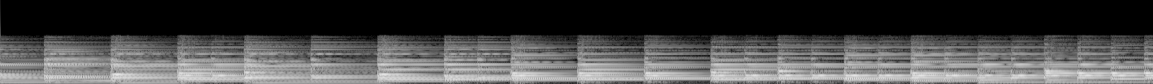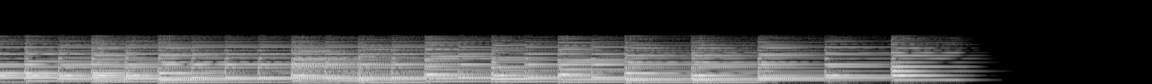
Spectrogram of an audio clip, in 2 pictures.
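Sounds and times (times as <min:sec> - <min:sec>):
keyboard playing in A flat: 0:00.0 - 0:21.3.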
